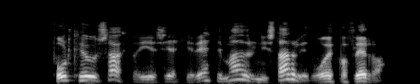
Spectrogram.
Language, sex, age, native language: Icelandic, male, 40-49, Icelandic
